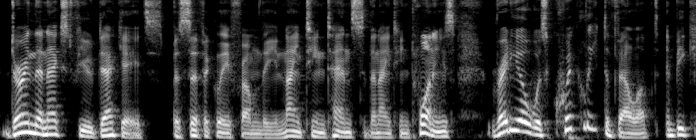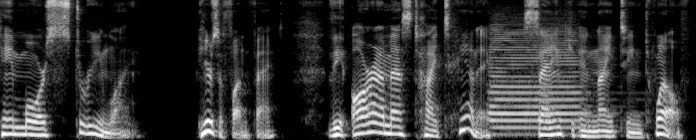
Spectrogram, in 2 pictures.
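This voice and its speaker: A man's voice: mid-range voice, big pitch swings, normal speed. A man hosting a podcast, reading scripted educational narration in a conversational way with casual asides. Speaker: podcast host.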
